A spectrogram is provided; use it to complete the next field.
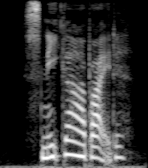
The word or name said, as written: snedkerarbejde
